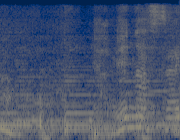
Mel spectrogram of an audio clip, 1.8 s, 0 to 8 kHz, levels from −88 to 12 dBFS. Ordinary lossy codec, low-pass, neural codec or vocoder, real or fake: AAC, 48 kbps; 7.2 kHz; codec, 44.1 kHz, 7.8 kbps, DAC; fake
